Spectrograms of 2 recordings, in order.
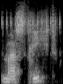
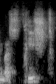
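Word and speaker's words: Maastricht: Et ils sont retournés chez eux en passant par Mastricht. à ne pas prononcer comme les français mastricht, c'est mastricht, hein.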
